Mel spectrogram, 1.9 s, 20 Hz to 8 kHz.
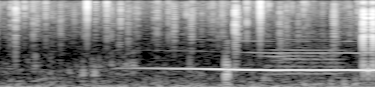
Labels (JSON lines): {"label": "biophony", "recorder": "SoundTrap 300"}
